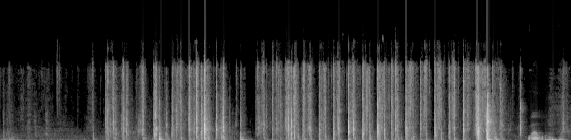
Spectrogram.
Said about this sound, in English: It's gonna shuffle one more time.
